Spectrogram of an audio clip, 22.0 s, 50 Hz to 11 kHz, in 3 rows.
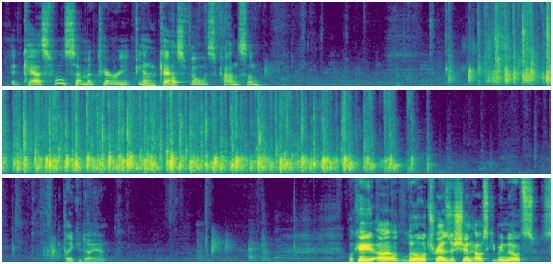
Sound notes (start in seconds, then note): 5.9 audience clapping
